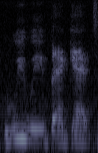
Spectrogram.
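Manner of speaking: mocking Americans doing French; clichéd tourist French, teasing. Mocking how Americans talk to French people, mock French. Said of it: "a lot of people go".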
